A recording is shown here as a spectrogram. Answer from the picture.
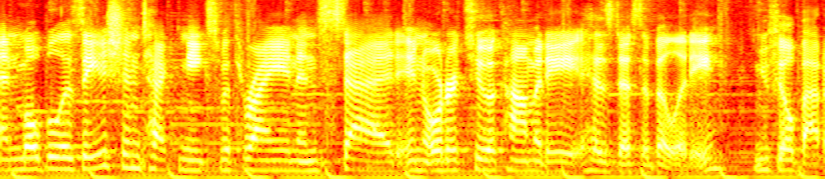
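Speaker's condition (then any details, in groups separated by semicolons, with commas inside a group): No condition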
